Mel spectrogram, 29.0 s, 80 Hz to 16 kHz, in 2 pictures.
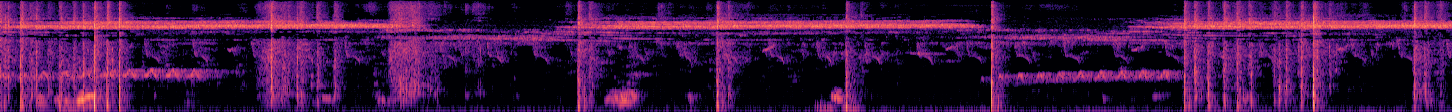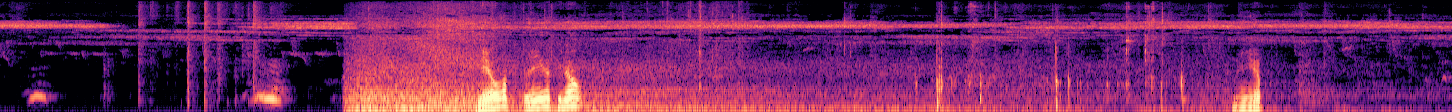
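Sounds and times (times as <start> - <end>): lower insect tone: 17.4 - 29.0
insects buzzing: 18.0 - 29.0.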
